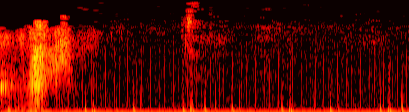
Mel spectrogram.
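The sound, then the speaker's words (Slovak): A low, rumbling animal growl that pulses steadily for several seconds after a brief breathy burst at the start, moderately loud, with no talking. “Vrčí.”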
